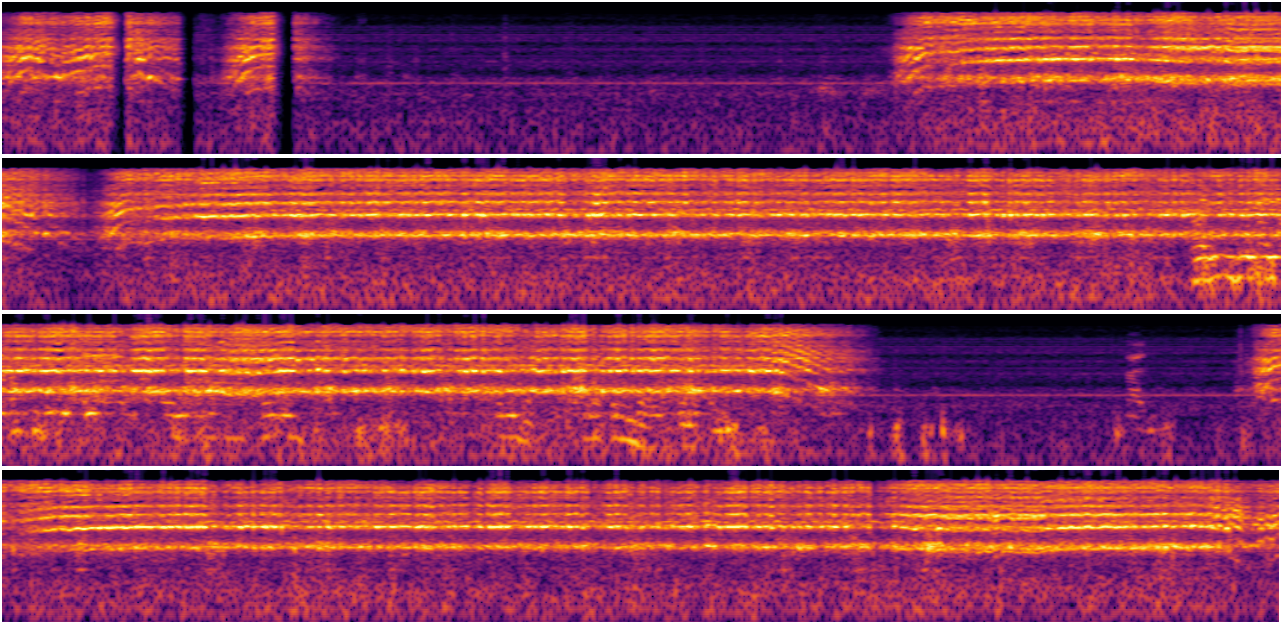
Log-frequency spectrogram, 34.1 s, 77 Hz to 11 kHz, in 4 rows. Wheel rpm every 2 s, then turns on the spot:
40, 0, 190, 130, 230, 240, 230, 230, 230, 230, 40, 20, 210, 230, 230, 220, 110.
none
